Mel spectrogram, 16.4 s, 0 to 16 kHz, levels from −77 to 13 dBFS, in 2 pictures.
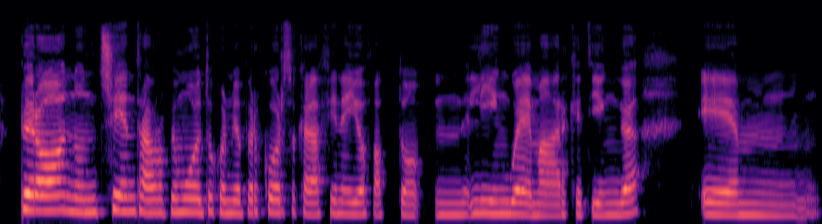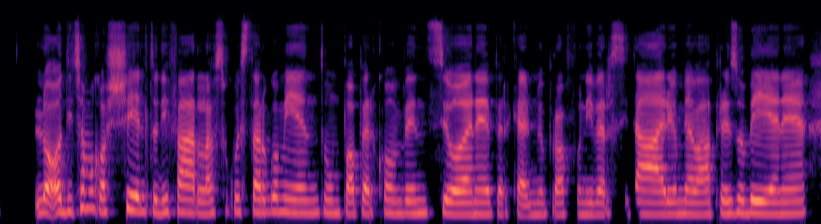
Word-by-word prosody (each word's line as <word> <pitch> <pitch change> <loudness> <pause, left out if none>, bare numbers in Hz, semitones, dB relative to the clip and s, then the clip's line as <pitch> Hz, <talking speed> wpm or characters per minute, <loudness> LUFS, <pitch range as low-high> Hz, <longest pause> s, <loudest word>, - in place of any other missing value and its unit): però 245 -2 +7
non 220 -2 -2
c'entra 230 -1 +1
proprio 210 +1 -3
molto 220 0 -2
col 215 -2 -4
mio 200 -1 -3
percorso, 215 +1 -4
che 200 - -5
alla 185 0 +1
fine 195 +1 -7
io 185 0 -1
ho - - -7
fatto, 175 0 -9
mhmm, 180 0 -8
lingue 195 0 -1
e 175 - -1
marketing. 180 +2 -3 0.6
Ehm, 180 -1 -4 0.4
l'ho 210 0 +6
diciamo 275 +6 -2
che 240 - -5
ho - - +4
scelto 230 -2 +2
di 210 +1 -2
farla 205 -3 +2
su 235 +3 -7
questo 225 -1 -3
argomento 210 -1 0
un 200 0 -5
po' 195 -1 0
per 200 -1 0
convenzione, 200 -2 +1
perché 185 -2 -3
il 170 +1 -3
mio 180 0 -8
prof 185 0 -5
universitario 190 +1 +1
mi 195 0 -3
aveva 190 0 +1
preso 200 +1 -2
bene, 195 0 +4
200 Hz, 155 wpm, -20 LUFS, 185-215 Hz, 0.6 s, però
